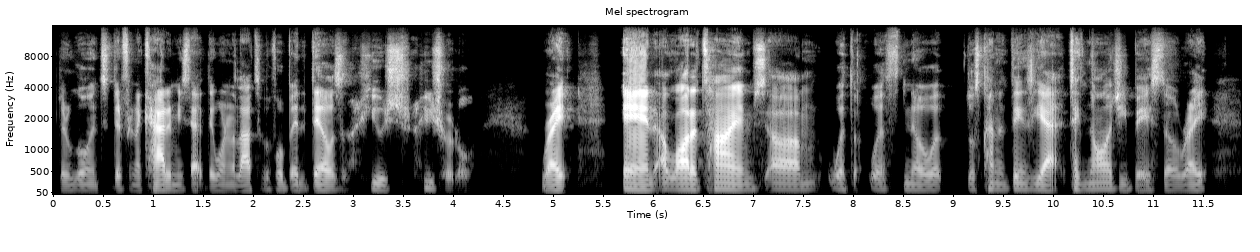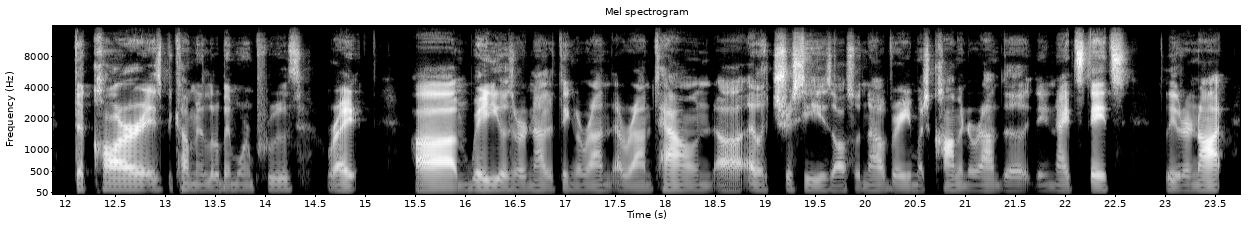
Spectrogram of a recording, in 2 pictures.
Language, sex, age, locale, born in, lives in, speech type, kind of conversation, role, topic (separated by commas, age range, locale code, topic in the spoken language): English, male, 30-34, en-US, United States, United States, conversation, unstructured, none, What was life like 100 years ago?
